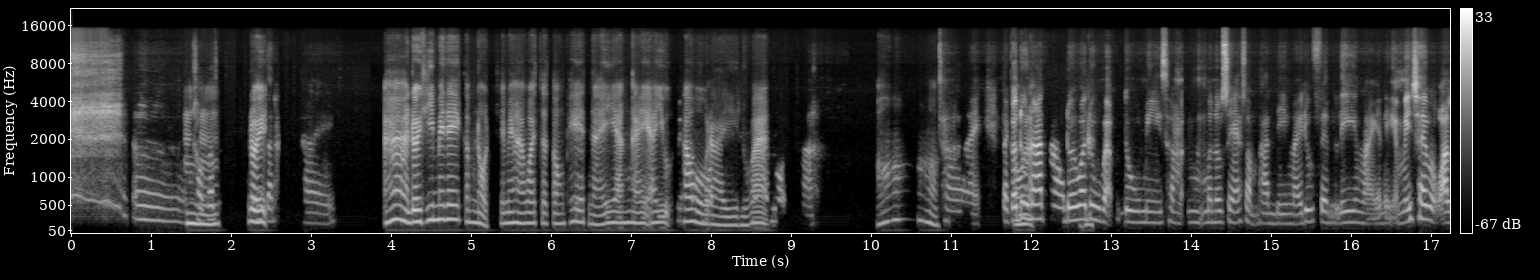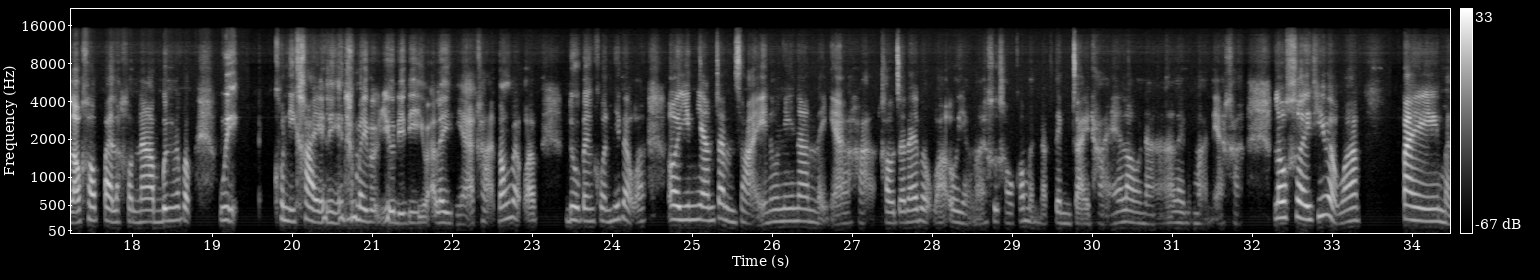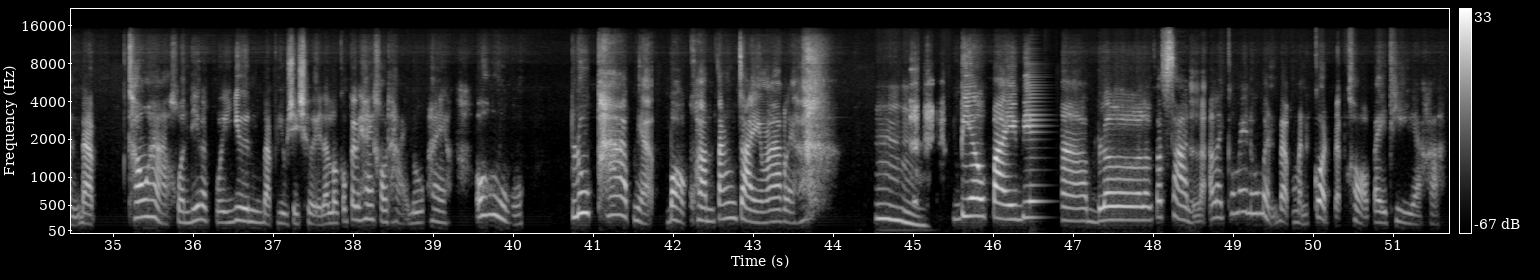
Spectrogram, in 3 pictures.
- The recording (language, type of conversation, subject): Thai, podcast, คุณหาเพื่อนใหม่ตอนเดินทางคนเดียวยังไงบ้าง?
- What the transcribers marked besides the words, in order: static; distorted speech; other background noise; in English: "friendly"; tapping; laughing while speaking: "อะไรเงี้ย ทำไม"; chuckle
